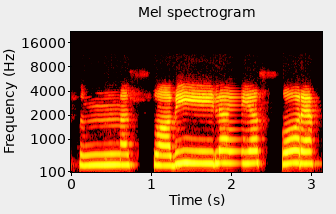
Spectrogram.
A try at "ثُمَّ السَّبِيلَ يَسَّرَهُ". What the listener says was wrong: دیکھیے یہاں پر سین کو دو سینوں کا بھی موٹا پڑ رہا ہے. ثم السبیل یسرہ صرف را کو موٹا پڑنا ہے.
